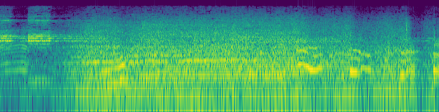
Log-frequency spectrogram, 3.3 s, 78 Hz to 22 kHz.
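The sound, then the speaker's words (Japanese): Busy traffic with tuk-tuks on a big avenue at about 3 p.m.: a steady, dense roar of engines that never lets up, with a few wavering higher tones and a murmur of voices mixed in. “すごいあのトゥクトゥクみたいなのも結構走ってますよね”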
